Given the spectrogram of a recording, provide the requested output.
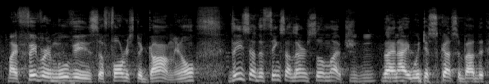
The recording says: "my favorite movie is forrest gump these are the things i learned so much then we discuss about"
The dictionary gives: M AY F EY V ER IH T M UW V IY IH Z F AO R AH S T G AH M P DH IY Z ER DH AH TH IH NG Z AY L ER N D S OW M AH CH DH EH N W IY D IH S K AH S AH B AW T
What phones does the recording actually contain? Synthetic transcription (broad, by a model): M AY F EY V ER IH T M UW V IY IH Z F AO R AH S T G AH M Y DH IY Z ER DH AH TH IH NG Z AY L ER N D S OW M AH CH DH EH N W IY D IH S K AH S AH B AW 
